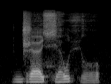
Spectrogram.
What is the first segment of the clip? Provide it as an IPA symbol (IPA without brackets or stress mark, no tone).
d͡ʒ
